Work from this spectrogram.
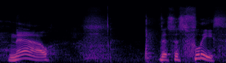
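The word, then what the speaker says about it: Vlies: Now, this is fleece. V L I E S. I've heard it pronounced a hundfold.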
